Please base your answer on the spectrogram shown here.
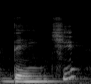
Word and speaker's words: dent: Dent, que significa dente, d'accord? Dent, sem pronunciar o T.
